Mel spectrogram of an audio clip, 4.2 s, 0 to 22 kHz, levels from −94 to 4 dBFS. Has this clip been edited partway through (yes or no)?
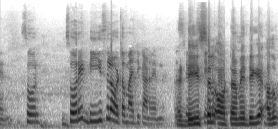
no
